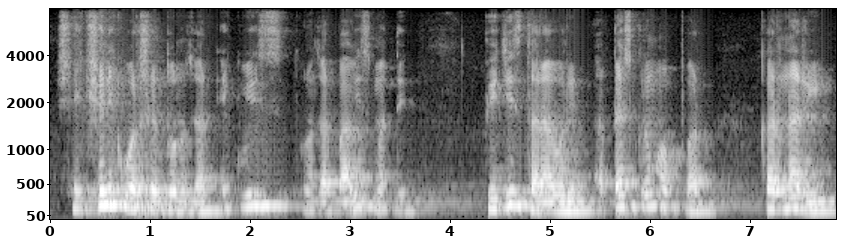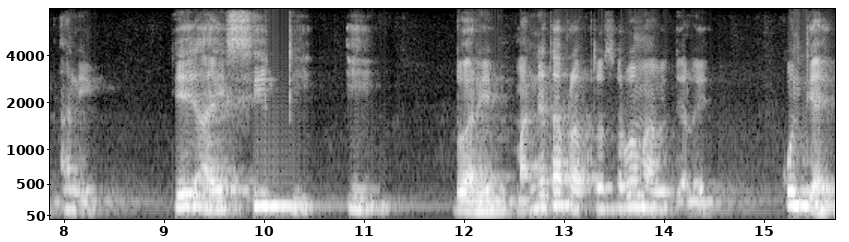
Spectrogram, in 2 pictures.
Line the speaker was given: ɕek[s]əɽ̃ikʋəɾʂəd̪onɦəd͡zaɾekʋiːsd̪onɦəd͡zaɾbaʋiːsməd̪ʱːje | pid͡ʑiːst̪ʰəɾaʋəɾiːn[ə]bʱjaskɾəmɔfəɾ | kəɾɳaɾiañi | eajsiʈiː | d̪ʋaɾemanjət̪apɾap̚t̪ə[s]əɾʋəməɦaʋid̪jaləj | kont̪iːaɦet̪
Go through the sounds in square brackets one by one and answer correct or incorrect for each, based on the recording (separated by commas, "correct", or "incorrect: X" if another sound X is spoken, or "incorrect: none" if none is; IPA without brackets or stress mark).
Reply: incorrect: ʂ, correct, correct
